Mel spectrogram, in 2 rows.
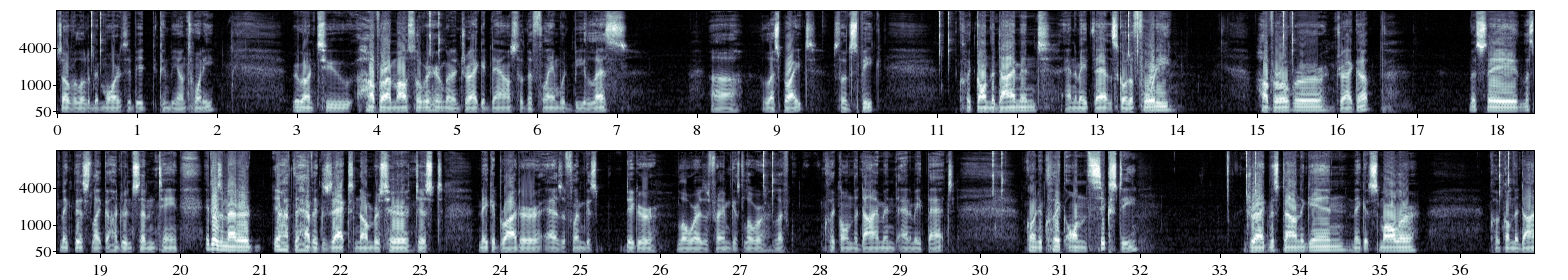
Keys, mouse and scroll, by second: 0.5 click, 4.7 click, 11.0 click, 13.4 click, 15.3 click, 27.3 click, 30.2 click, 33.3 click.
